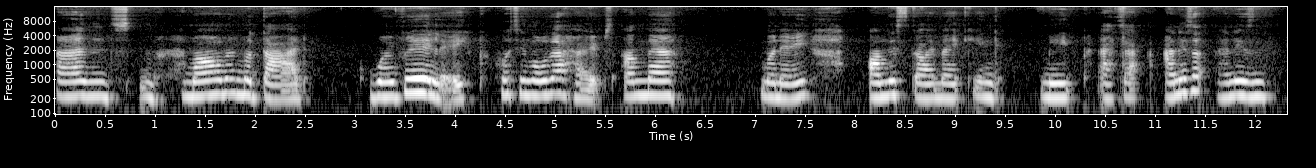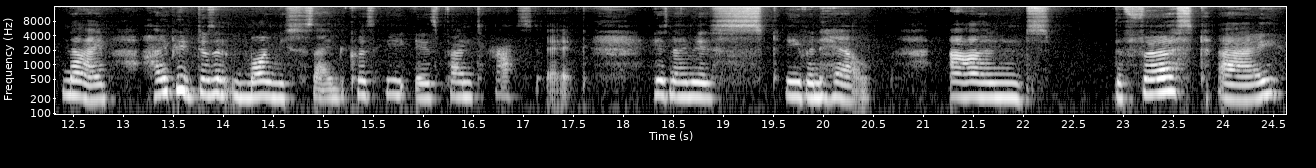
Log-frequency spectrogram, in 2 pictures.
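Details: Adult male with lifelong stammer, onset about age nine, much worse in youth, now self-described as slight and managed with a breathing technique; stuttering (stammer).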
